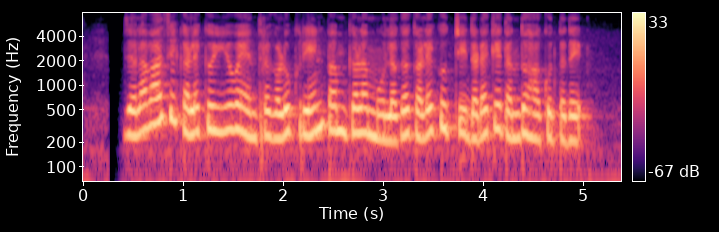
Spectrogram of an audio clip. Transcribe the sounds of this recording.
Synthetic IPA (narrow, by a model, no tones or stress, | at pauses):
d͡ʒɐlɐʋaːsikɐɭekːujːuʋɐjɐnt̪ɾɐɡɐɭukɾeːnpɐmɡɐɭɐmuːlɐkɐkɐɭekut͡ʃːid̪ɐɽɐkːet̪ɐnd̪uɦaːkut̪ːɐd̪e̞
